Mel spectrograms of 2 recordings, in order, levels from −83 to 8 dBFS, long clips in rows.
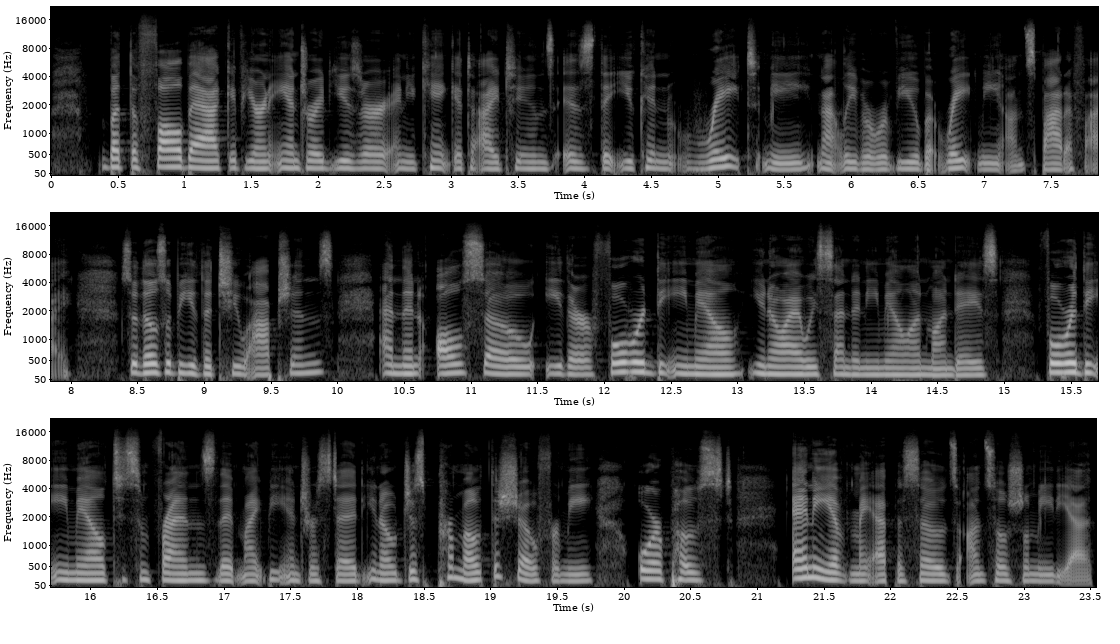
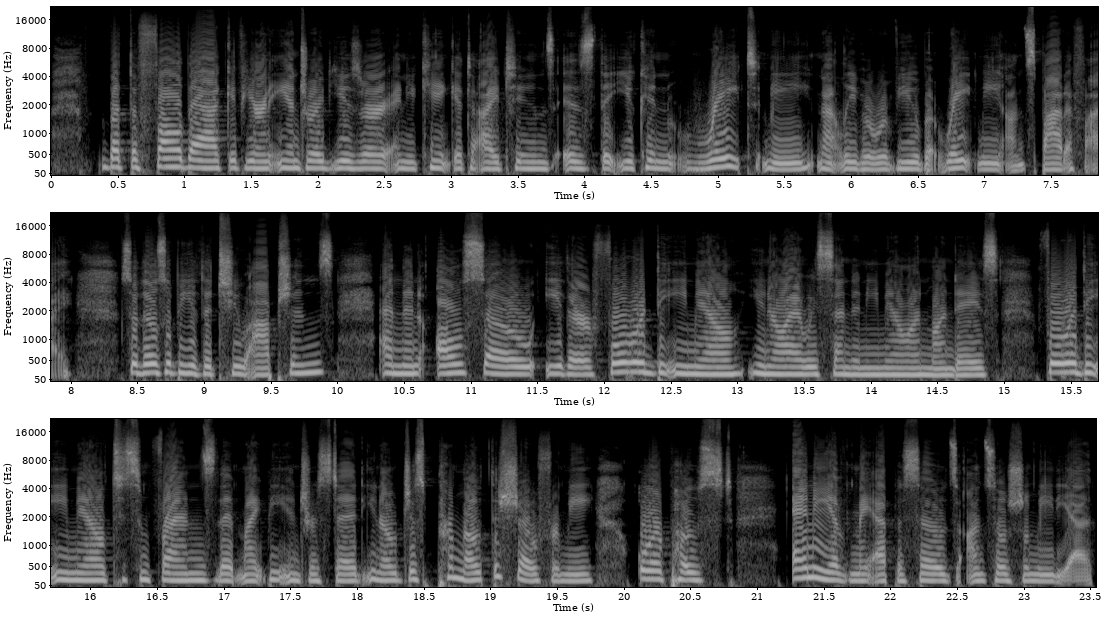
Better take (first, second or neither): first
